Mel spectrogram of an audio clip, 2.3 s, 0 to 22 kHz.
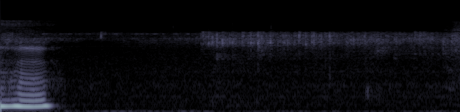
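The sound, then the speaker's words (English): A brief voiced sound at the start, then a steady, soft trickle of 3/4 cup of water pouring into a well in a bowl of dry muffin mix, continuing to the end. “Okay, two eggs, 3/4 of a cup of water, and 1/4 cup of oil.”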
